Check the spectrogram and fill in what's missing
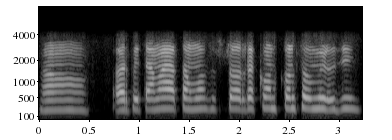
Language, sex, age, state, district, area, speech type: Odia, female, 45-60, Odisha, Angul, rural, conversation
